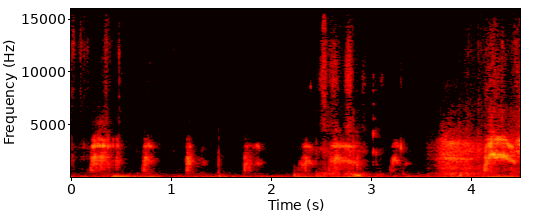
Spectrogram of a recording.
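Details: Female green-cheeked conure kept as a pet, burrowing in a pocket and tearing at it indoors, possibly in a mating mood: short, raspy squeaks and grating notes come in uneven bursts amid cloth rustling.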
